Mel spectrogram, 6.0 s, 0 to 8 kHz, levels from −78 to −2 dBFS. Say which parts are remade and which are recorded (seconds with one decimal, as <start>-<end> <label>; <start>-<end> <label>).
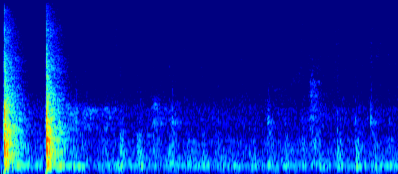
0.0-2.5 recorded; 2.5-6.0 remade

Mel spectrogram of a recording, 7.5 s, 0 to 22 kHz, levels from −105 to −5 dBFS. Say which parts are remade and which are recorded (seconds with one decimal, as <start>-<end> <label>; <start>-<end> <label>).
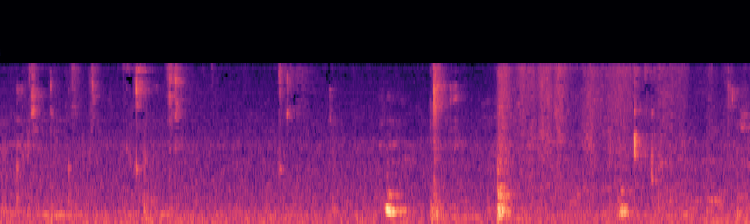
0.0-4.1 remade; 4.1-7.5 recorded

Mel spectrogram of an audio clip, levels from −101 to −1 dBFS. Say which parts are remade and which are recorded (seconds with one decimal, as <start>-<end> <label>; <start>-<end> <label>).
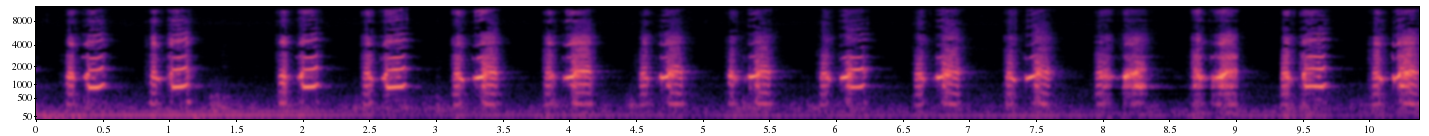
0.0-8.0 recorded; 8.0-9.0 remade; 9.0-10.4 recorded

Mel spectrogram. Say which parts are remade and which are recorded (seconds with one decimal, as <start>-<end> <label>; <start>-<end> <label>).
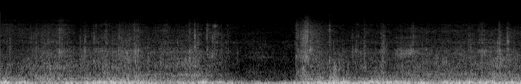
0.0-1.5 remade; 1.5-2.3 recorded; 2.3-5.2 remade

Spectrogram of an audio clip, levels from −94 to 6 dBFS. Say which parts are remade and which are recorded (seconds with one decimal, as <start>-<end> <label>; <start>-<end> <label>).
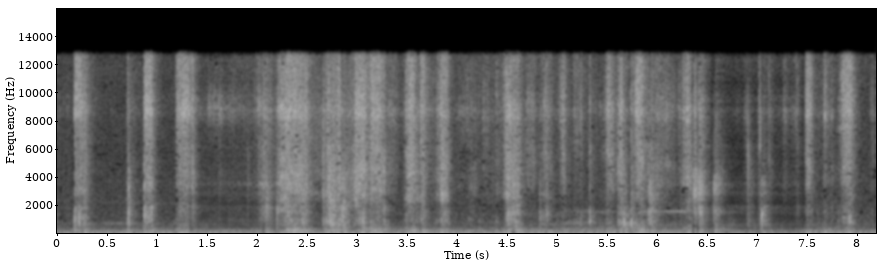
0.0-1.3 recorded; 1.3-2.3 remade; 2.3-6.4 recorded; 6.4-7.5 remade; 7.5-8.2 recorded

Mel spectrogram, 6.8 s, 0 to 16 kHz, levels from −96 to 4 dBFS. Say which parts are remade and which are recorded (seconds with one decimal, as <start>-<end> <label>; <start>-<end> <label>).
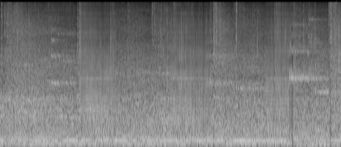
0.0-1.6 recorded; 1.6-2.3 remade; 2.3-3.4 recorded; 3.4-4.2 remade; 4.2-5.3 recorded; 5.3-5.9 remade; 5.9-6.8 recorded

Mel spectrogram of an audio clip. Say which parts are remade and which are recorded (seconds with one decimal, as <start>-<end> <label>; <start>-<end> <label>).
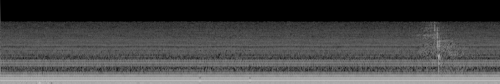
0.0-5.0 recorded

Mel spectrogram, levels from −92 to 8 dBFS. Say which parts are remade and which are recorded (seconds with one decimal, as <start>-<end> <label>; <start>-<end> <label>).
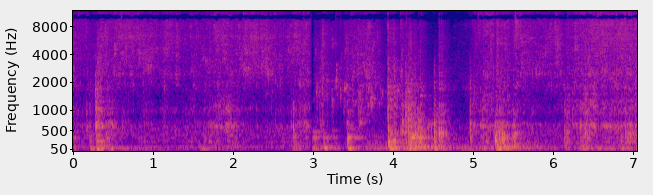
0.0-7.1 recorded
